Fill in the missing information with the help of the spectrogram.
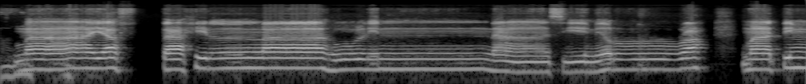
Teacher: Doang ditipiskan lam Allahnya karena sebelum lam Allah dia berharakat kasrah, dan tipiskan lam Allahnya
